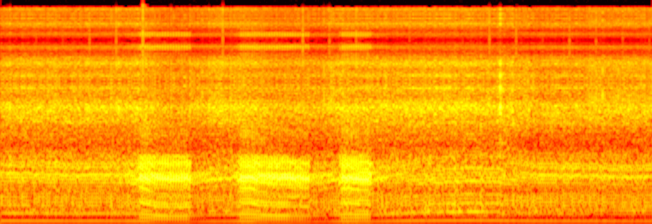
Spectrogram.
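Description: Small two-stroke engine of an old Homelite string trimmer runs with the choke off, a steady buzzing drone broken by three short revs that rise in pitch, close and loud.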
